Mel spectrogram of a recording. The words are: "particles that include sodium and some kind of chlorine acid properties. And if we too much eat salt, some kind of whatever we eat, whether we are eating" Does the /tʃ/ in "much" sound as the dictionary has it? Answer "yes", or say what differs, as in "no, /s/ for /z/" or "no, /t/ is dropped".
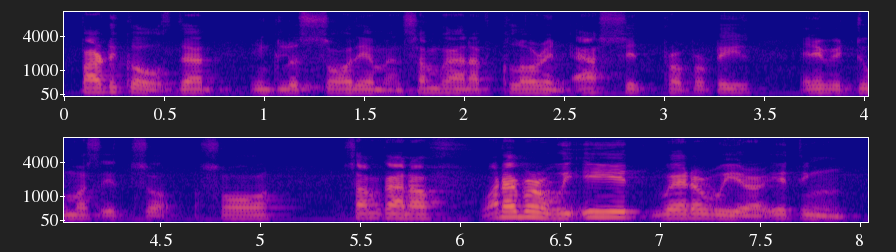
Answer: no, /s/ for /tʃ/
